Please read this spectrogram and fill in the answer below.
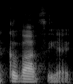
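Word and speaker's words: Courvoisier: Cavasier.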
